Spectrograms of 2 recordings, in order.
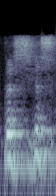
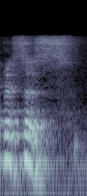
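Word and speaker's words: precious: आपको दिख रहे हैं, लेकिन इसका शुद्ध उच्चारण, प्रोनाउंसिएशन होता है प्रेशस, प्रेशस।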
